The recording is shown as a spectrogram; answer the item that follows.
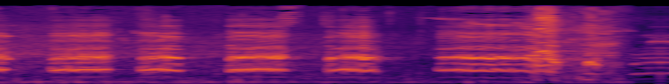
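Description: A laying hen in a coop clucks alone in a rhythmic run of short, loud, nasal calls, evenly spaced, with the last few running closer together.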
